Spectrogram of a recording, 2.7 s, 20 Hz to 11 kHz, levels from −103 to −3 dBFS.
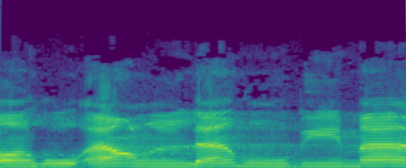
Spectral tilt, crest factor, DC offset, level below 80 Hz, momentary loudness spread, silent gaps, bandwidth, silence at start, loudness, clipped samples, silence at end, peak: -6 dB/octave; 16 dB; under 0.1%; -80 dBFS; 10 LU; none; 7.4 kHz; 0 s; -23 LUFS; under 0.1%; 0 s; -6 dBFS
